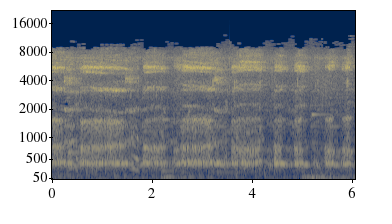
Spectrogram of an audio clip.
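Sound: howler monkeys howling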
